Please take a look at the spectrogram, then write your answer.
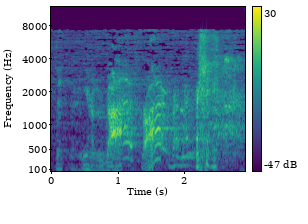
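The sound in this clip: Dogs bark and yip during devotional chanting for Krishna: a few short, high barks and yelps mixed in with voices.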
